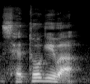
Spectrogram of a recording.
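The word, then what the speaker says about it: 瀬戸際: 요것도 중요한데 발음은 세토기와.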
